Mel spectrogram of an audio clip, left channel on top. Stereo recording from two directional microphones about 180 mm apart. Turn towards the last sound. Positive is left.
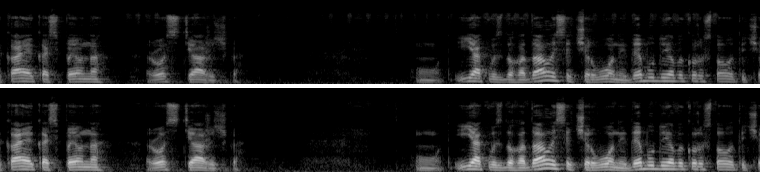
turn(degrees=-30)  # may be behind; listen again after turning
